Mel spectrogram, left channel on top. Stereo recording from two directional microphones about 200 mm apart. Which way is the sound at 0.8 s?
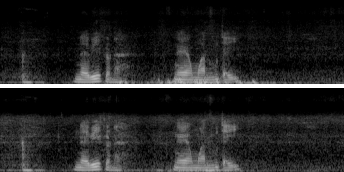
20° left (ahead or behind).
